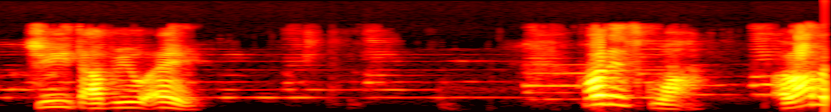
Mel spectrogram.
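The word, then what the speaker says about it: 剐: Gua, just one word. Gua. GWA.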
